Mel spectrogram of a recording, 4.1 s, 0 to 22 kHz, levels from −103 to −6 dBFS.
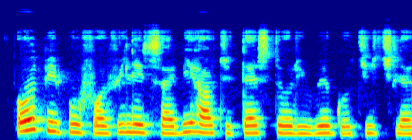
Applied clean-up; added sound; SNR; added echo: neural mask model Resemble Enhance denoiser.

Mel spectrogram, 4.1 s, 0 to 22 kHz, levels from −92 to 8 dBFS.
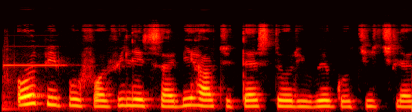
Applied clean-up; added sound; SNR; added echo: none; Microwave oven; 19 dB; none.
